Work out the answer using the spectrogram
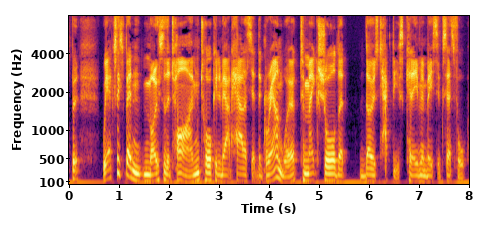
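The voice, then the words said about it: Harsh Australian accent. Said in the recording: “my harsh Australian accent”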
